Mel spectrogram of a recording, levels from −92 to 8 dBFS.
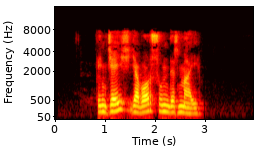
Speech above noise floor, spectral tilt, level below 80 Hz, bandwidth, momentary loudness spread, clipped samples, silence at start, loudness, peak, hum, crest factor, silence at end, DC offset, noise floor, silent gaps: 57 dB; -4 dB/octave; -62 dBFS; 8.2 kHz; 9 LU; under 0.1%; 0.85 s; -18 LUFS; -2 dBFS; none; 18 dB; 1.1 s; under 0.1%; -75 dBFS; none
